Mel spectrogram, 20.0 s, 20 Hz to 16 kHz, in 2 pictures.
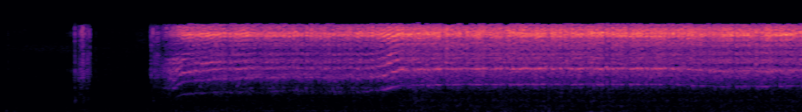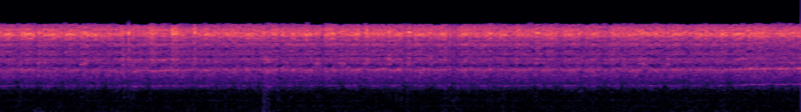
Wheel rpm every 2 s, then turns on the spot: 0, 120, 180, 230, 220, 220, 220, 220, 220, 220.
none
